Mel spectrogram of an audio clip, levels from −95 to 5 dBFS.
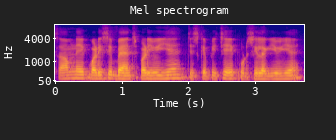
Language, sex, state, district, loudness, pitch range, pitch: Hindi, male, Uttar Pradesh, Shamli, -20 LUFS, 115-135 Hz, 125 Hz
